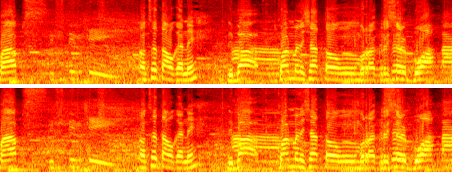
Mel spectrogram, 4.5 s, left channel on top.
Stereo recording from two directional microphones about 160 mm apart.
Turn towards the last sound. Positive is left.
turn(degrees=10)  # may be behind; listen again after turning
